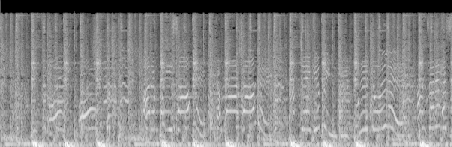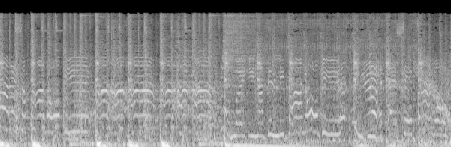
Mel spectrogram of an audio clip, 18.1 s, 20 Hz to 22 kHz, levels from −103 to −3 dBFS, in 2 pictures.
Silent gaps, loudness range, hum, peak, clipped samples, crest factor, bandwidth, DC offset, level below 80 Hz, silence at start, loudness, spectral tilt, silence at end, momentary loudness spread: none; 2 LU; none; 0 dBFS; under 0.1%; 14 dB; 15.5 kHz; 0.2%; -20 dBFS; 0 s; -16 LUFS; -4 dB/octave; 0 s; 5 LU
